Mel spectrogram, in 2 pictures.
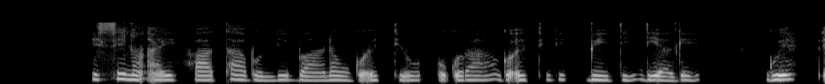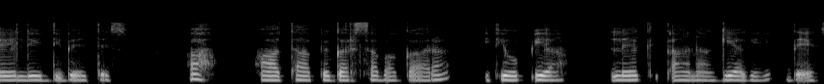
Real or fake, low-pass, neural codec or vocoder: fake; 7.2 kHz; codec, 16 kHz, 16 kbps, FunCodec, trained on Chinese and English, 50 frames a second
